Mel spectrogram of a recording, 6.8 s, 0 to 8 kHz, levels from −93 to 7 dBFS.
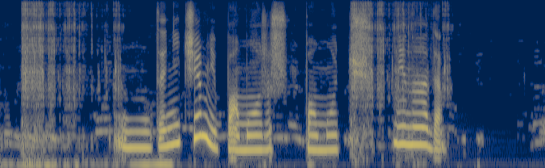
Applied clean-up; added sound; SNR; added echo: classical method spectral subtraction.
